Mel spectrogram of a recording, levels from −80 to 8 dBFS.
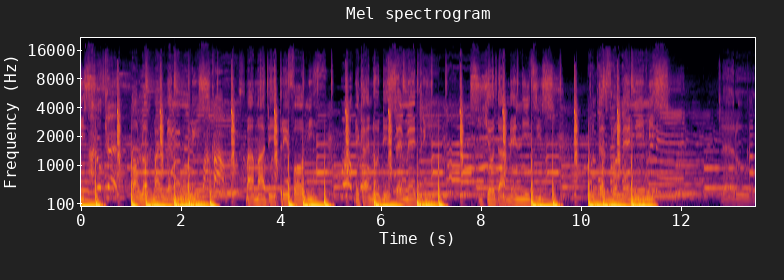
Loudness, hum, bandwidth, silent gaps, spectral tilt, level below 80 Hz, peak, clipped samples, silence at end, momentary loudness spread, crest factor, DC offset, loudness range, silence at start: -14 LUFS; none; 14 kHz; none; -5 dB/octave; -14 dBFS; 0 dBFS; under 0.1%; 0 s; 14 LU; 12 dB; under 0.1%; 2 LU; 0 s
